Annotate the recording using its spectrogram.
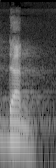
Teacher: dikeluarkan dari ujung lidah bertemu dengan gusi atas, bukan pada pertemuan antara gigi seri atas dan akar gigi seri atas dan gusi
